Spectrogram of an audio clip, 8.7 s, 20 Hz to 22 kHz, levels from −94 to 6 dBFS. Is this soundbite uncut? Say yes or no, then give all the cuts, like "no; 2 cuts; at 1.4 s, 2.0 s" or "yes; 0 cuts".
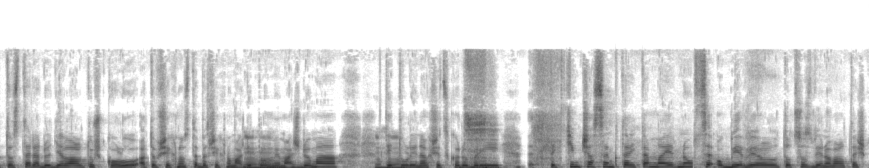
no; 7 cuts; at 1.5 s, 2.1 s, 2.4 s, 3.6 s, 4.3 s, 5.6 s, 6.9 s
